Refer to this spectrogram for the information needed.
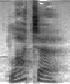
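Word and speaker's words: Lotte: The Lot Duty Free Family. Oh, I'm sorry. I am pronouncing that incorrectly. The Lotta Duty Free Family Concert was Sunday, and BTS performed three songs: Life Goes On, Telepathy, and Dynamite.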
